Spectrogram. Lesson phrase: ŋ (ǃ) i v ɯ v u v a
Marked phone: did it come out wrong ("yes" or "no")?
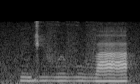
yes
